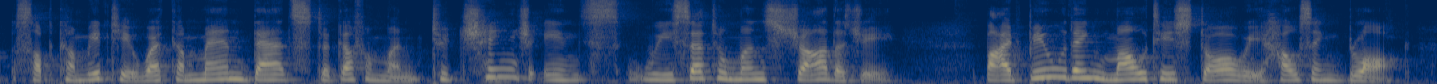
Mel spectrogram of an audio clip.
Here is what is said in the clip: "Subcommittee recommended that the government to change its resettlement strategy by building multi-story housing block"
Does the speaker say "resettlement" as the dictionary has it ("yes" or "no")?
yes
